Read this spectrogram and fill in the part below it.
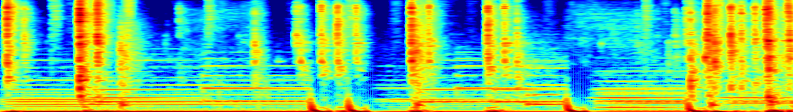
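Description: Rapid typing on a computer keyboard, with bursts of close, crisp keystrokes and short pauses between them, no voices.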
